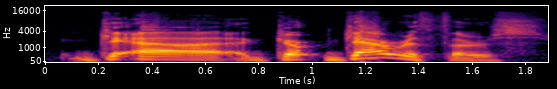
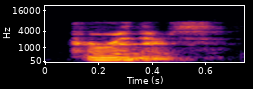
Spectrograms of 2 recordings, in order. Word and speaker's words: Carithers: Garithers. Is that the way you pronounce it? Did I say it right? Carithers. Carithers, almost there.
